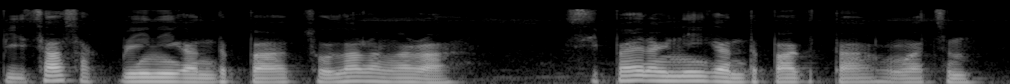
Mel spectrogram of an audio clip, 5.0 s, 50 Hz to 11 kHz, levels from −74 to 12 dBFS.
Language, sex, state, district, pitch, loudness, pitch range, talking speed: Garo, male, Meghalaya, South Garo Hills, 115 Hz, -19 LUFS, 110-130 Hz, 95 wpm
